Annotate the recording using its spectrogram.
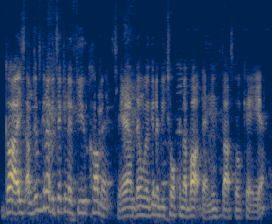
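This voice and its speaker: Racing along in a sing-song, medium-pitched voice that's a bit bright, a Nigerian man runs a casual football reaction stream from his home studio with remote guests on call. He reads viewer comments aloud, often repeating himself. Slight background noise is audible.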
